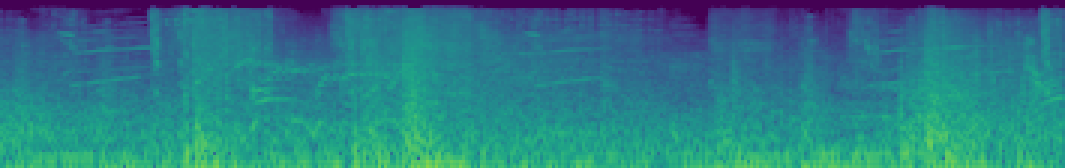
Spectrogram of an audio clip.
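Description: Energy blasts fire in sharp, whooshing bursts.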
